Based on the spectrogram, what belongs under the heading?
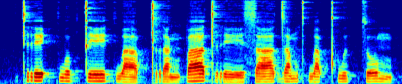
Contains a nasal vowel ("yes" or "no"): no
